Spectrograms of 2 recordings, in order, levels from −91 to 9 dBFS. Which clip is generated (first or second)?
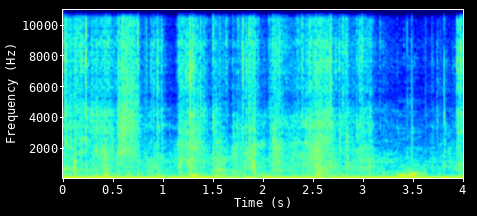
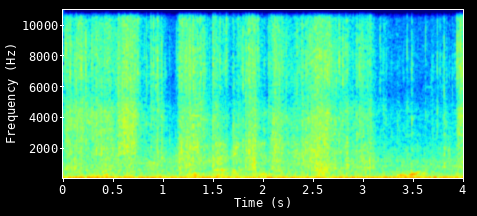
first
